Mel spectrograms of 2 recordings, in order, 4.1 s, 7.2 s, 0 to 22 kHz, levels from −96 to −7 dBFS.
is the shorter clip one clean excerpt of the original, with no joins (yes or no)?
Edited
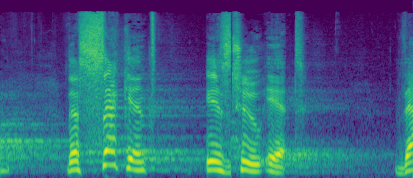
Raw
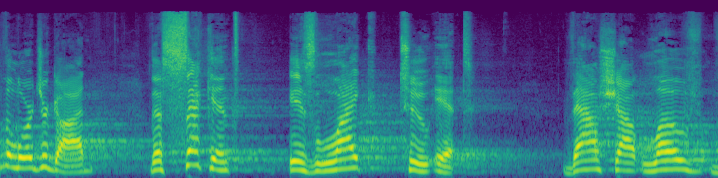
no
